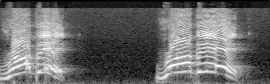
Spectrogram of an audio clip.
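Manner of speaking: put-on rising voice. Retelling the devil's urging in one ear: imitating a voice getting louder. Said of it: "the rub it gets louder and louder".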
